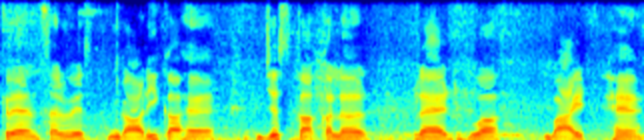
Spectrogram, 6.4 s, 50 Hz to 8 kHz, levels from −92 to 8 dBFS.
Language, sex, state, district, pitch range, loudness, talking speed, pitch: Hindi, male, Haryana, Charkhi Dadri, 140-160 Hz, -16 LUFS, 100 wpm, 150 Hz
